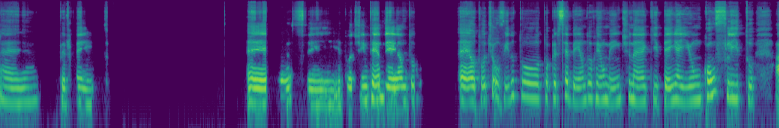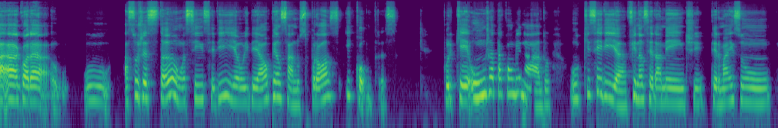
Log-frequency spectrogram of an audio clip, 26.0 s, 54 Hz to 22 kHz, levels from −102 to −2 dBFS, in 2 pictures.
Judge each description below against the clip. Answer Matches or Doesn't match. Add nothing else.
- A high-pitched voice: Matches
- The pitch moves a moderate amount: Matches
